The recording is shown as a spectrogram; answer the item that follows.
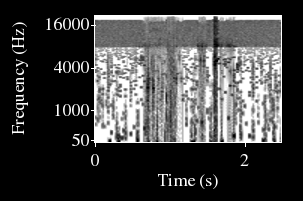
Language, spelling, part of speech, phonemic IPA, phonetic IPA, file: Tamil, இரண்டாம் வேற்றுமை, noun, /ɪɾɐɳɖɑːm ʋeːrːʊmɐɪ̯/, [ɪɾɐɳɖäːm ʋeːtrʊmɐɪ̯], Ta-இரண்டாம் வேற்றுமை.ogg
- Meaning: accusative case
